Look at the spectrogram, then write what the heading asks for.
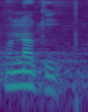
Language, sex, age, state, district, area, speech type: Tamil, male, 18-30, Tamil Nadu, Ariyalur, rural, read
